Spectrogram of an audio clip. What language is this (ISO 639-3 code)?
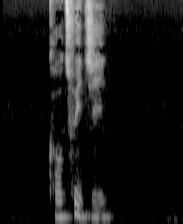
nan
